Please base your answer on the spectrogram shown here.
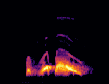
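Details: Spotted dove calling to its companions: a single low, hoarse coo phrase, a short opening note followed by a longer, purring, gently falling coo lasting just over a second, in a quiet setting.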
